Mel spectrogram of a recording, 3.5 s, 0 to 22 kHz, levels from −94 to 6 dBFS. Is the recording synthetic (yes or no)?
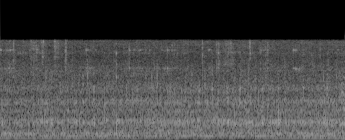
no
